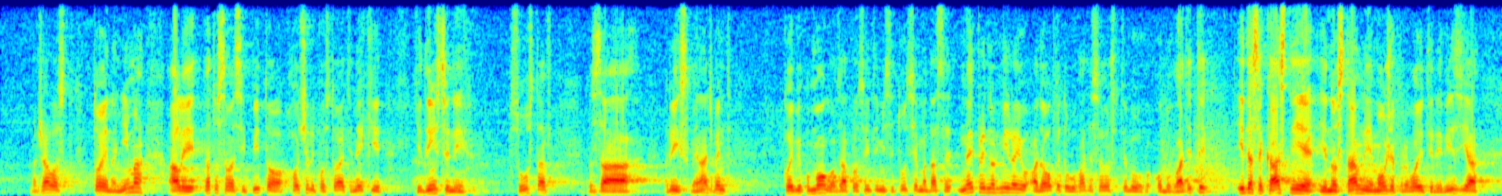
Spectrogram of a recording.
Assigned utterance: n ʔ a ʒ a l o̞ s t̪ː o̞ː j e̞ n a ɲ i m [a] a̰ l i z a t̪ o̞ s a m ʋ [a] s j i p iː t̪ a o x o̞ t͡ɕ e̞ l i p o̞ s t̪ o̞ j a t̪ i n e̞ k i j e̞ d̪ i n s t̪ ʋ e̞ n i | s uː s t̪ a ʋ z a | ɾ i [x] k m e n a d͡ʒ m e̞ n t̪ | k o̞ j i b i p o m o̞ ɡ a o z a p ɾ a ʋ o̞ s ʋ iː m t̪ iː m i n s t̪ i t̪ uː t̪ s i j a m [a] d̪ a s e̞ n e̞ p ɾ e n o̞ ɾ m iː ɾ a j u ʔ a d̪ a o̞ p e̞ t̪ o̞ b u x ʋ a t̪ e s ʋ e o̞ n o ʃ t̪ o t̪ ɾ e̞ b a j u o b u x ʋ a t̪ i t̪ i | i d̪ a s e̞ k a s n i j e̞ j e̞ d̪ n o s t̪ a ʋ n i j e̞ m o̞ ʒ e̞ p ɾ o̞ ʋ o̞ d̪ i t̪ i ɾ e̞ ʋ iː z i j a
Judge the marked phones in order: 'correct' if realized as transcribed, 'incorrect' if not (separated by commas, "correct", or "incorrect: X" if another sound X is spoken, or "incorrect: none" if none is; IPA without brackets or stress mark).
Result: correct, correct, incorrect: s, correct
